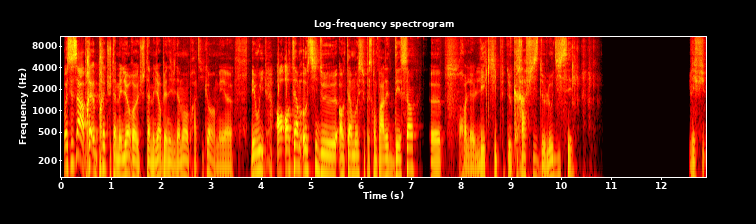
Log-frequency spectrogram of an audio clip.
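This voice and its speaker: A man streaming live, chatting casually and excitably with his viewers, laughing often and swearing casually. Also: on the low side, moderate pace.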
